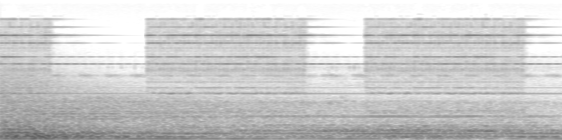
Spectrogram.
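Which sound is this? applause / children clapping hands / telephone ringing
telephone ringing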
